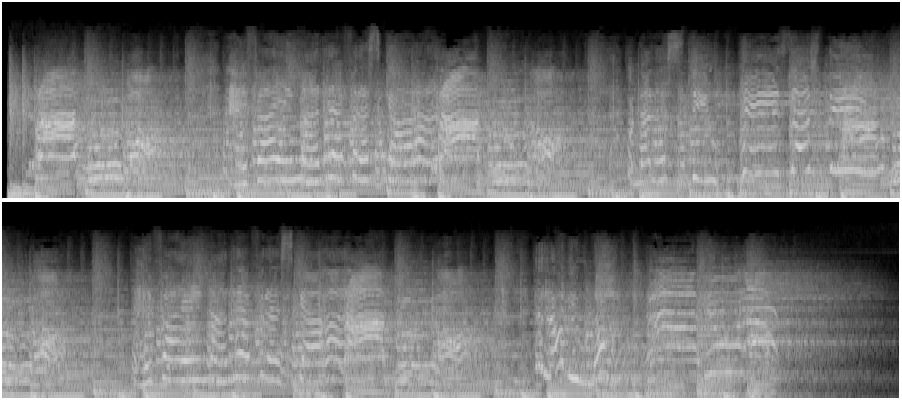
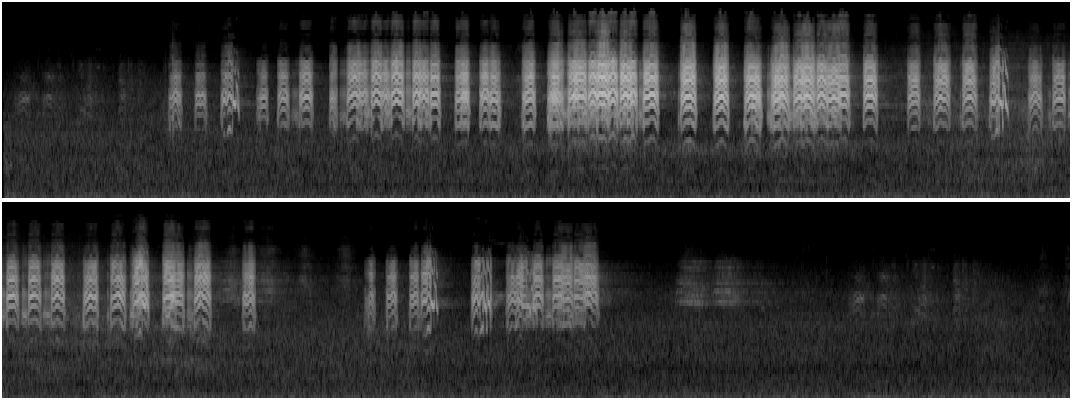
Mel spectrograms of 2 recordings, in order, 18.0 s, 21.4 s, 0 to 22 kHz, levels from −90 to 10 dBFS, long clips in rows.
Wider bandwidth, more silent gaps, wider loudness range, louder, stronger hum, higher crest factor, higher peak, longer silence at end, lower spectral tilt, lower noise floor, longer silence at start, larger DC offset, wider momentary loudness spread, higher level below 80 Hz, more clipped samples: second, 11.5 kHz vs 18.5 kHz; neither; second, 3 LU vs 17 LU; first, -13 LUFS vs -19 LUFS; neither; second, 12 dB vs 24 dB; about the same, 0 dBFS vs 0 dBFS; second, 0.55 s vs 4.7 s; first, -5.5 dB/octave vs 5.5 dB/octave; second, -44 dBFS vs -62 dBFS; second, 0.05 s vs 1.7 s; neither; second, 8 LU vs 18 LU; first, -24 dBFS vs -70 dBFS; neither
